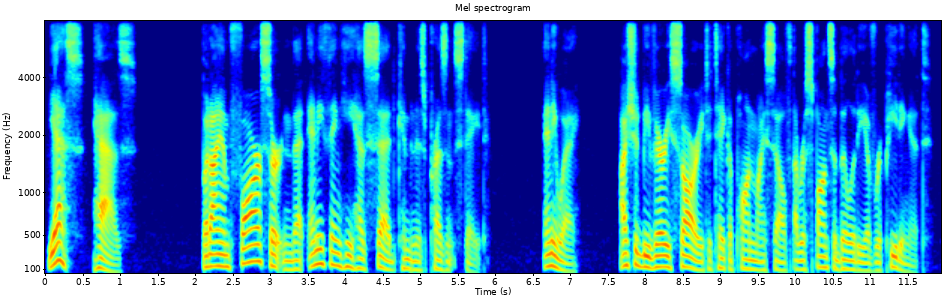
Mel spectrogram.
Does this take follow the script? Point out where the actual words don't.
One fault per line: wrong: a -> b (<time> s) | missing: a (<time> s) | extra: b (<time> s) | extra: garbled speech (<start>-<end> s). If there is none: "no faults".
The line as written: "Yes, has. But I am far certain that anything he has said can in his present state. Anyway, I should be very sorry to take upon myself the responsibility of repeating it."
no faults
